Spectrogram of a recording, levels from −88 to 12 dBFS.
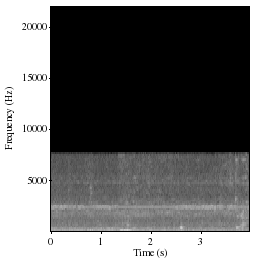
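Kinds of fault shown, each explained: Resampler restarted on every block: from 1.8 s onward, each 50 ms block was rate-converted in isolation, without its neighbouring samples, leaving an error at every block edge. This is heard as a 20 Hz ticking buzz riding on the speech, matching the 50 ms block rate of a 44.1 kHz to 16 kHz conversion.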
